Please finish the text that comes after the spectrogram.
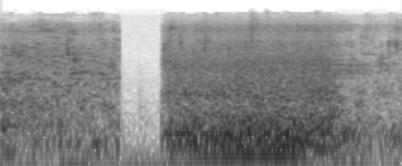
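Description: Steady rain pours in the Ghoghamba area of Panchmahal, a dense broadband hiss with one brief gap before the downpour resumes loud and continuous.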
